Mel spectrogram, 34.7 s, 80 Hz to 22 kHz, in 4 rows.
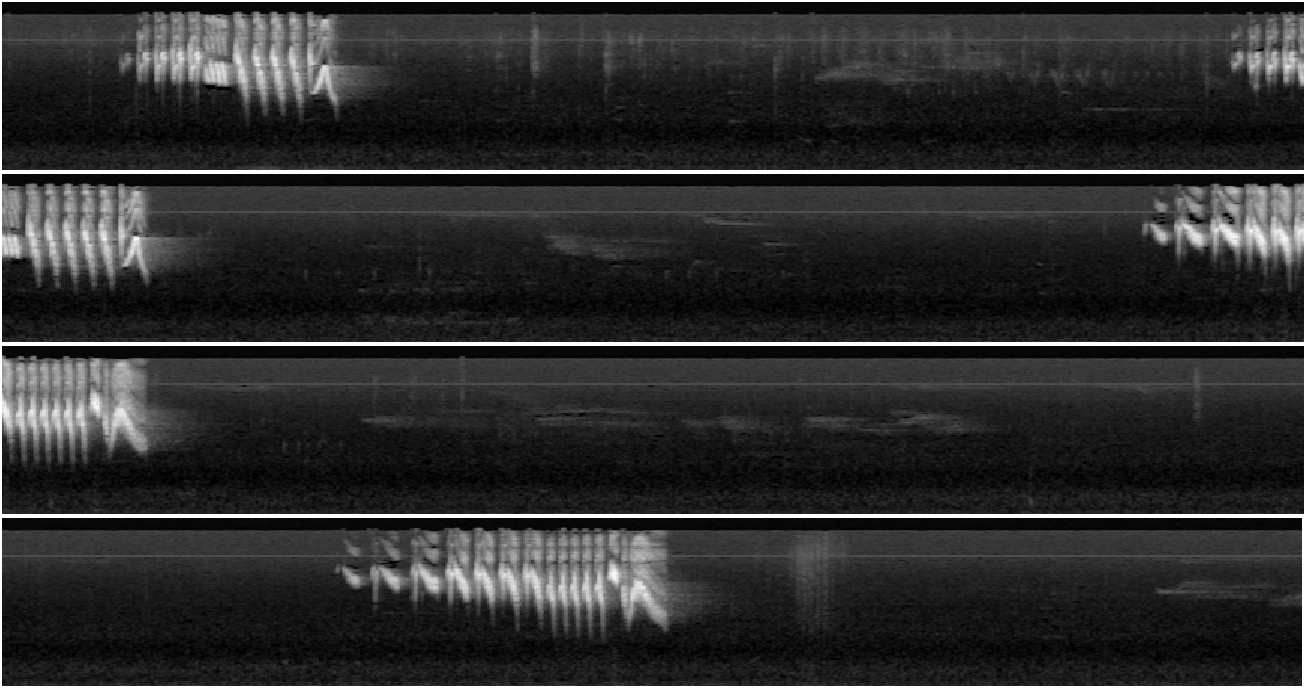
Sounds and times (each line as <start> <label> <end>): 0.8 Chaffinch singing 2.6
4.7 Chaffinch singing 10.0
15.6 Chaffinch singing 18.5
28.2 Chaffinch singing 30.7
